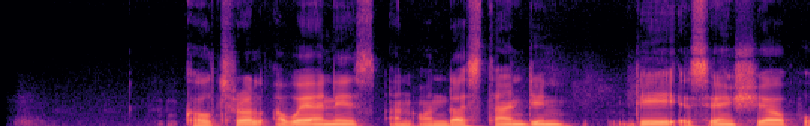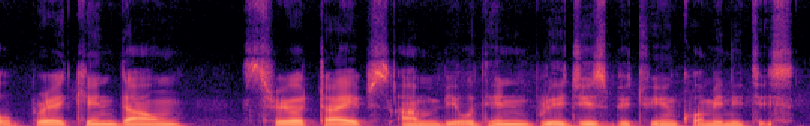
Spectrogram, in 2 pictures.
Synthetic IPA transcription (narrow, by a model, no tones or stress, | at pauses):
kʰalt͡ʃuɹalawɛnɛsʔã̰nɔ̃ndəstʰãndĩŋdeḛsɛ̃nʃalfɔbɹekʰĩŋdãʊ̃n | stʰɛɹiotʰaɪpsãnbildĩŋbɹid͡ʒisbitʰwĩnkʰɔmjunitʰḭs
